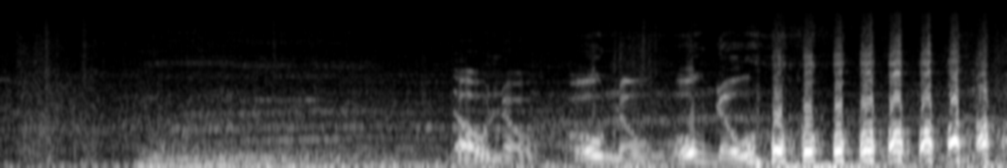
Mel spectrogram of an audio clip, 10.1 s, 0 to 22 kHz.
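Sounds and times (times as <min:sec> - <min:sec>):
sustained drone music: 0:01.2 - 0:10.0
low rumble: 0:01.3 - 0:10.0.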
